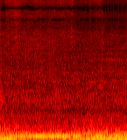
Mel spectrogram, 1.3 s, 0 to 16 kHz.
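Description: A 1951 Chevy truck's engine heard from inside while driving along, a steady low rumble with a constant droning hum and no change in pace, continuous and fairly loud.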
